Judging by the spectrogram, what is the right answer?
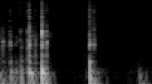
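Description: Quick bursts of key clicks on a computer keyboard, typing a short word into a quiz and study tool, a dense cluster followed by a single later keystroke, close and clear with no talking.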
